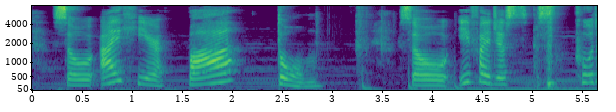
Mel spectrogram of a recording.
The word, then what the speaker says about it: потом: So, and I know that O that is not stressed is it sounds like A. That's why I can guess that the stress is on the second syllable.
